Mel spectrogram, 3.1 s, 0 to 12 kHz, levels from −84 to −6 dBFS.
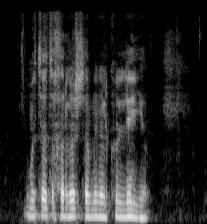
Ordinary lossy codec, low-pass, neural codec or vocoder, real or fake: AAC, 64 kbps; 9.9 kHz; vocoder, 22.05 kHz, 80 mel bands, WaveNeXt; fake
